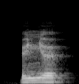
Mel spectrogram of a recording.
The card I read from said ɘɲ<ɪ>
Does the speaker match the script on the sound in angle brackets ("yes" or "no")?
no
